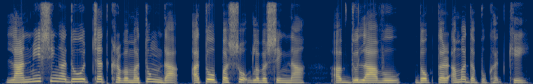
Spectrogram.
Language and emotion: Manipuri, neutral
